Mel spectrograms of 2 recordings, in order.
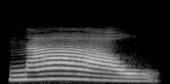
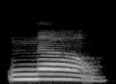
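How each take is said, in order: First: The vowel is oral, without nasality. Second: The vowel is strongly nasal. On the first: The speaker calls it wrong. "Se eu não tivesse o tio em cima do A, como é que eu leria essa palavra? Eu leria now, com o som do A" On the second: The speaker calls it right. "Esse som do ão é bem anasalado"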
